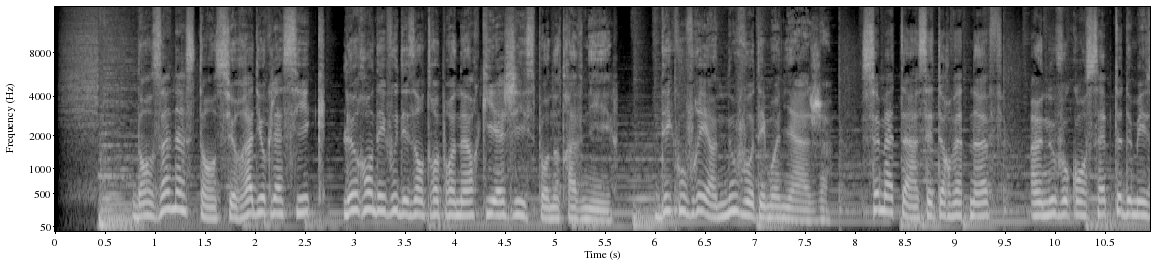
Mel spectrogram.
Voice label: Pub Radio; Generali

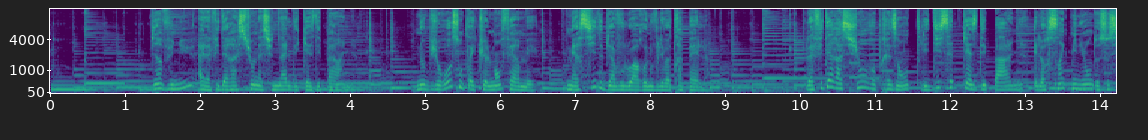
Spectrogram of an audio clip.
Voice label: Version FR GB serveur vocal; La Caisse d'épargne

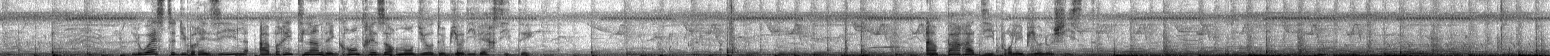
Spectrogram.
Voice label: NARRATION La faune du Pantanal; ARTE

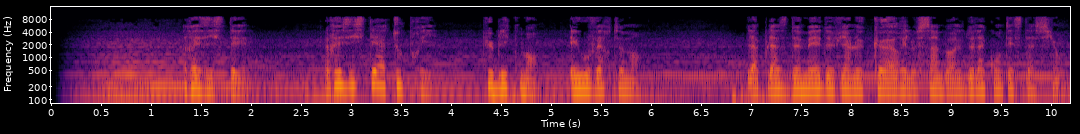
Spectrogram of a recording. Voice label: Documentaire Narration; Dictature Argentine

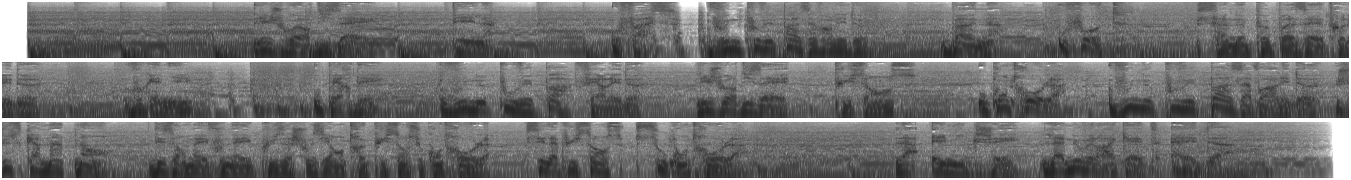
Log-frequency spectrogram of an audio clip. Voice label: Pub TV; Head

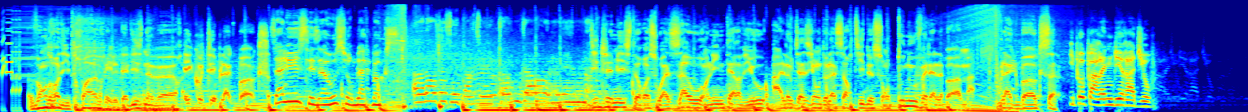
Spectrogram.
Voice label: Pub TV Web Radio FR; Blackbox

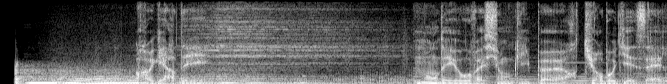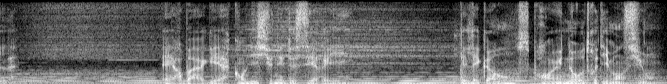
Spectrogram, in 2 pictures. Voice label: TV Sensuel Viril Charmeur; Bourgogne; FORD

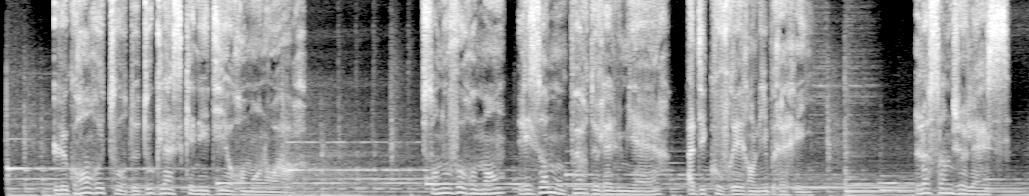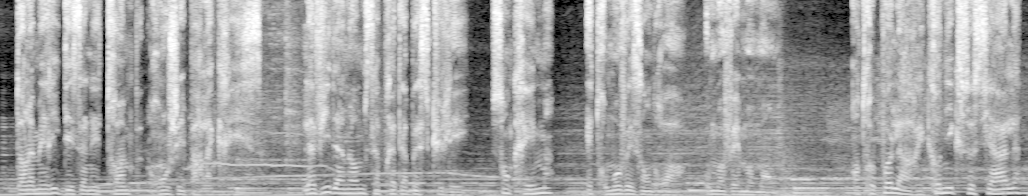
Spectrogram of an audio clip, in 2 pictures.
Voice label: Spot; BELFOND; Douglas KENNEDY; Les Hommes ont peur de la lumiere

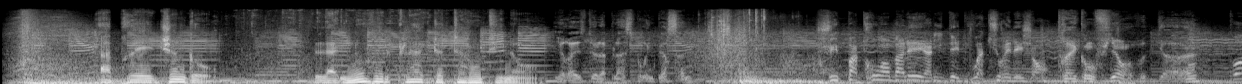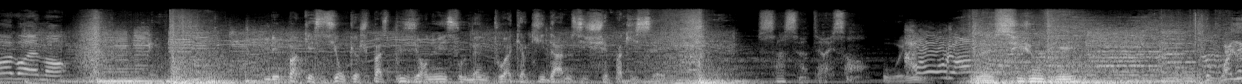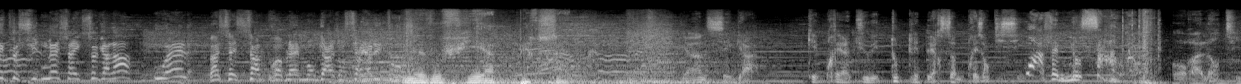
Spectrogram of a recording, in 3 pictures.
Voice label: Bande annonce VF; Les 8 salopards

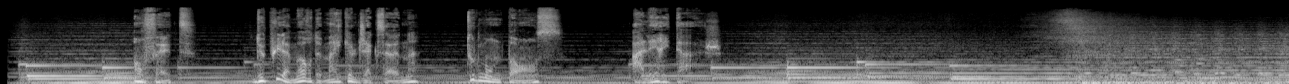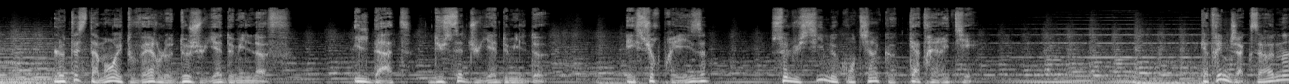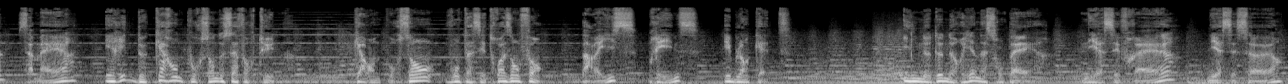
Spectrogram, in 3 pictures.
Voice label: voix narrative; TMC; Qui a tue Michael Jackson

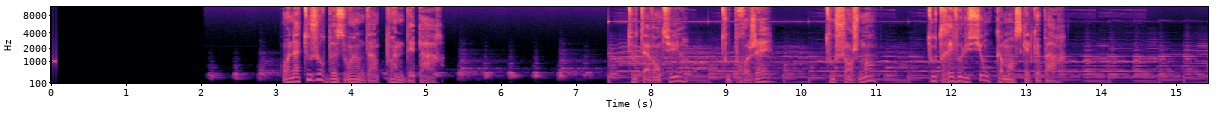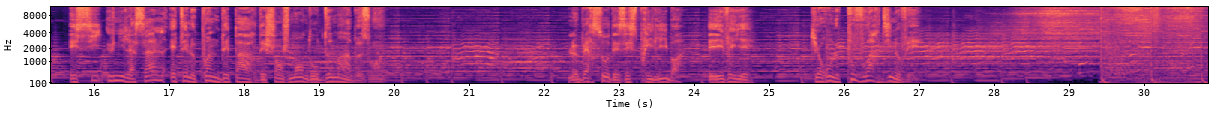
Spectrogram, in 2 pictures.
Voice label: manifeste mix web voix; UniLaSalle

